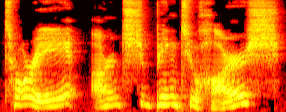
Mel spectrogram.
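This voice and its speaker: A woman's voice: mid-range voice, lively intonation, slow pace, bright, forceful tone, husky, voice pushed up, full character voice. A storyteller voicing a young woman private who is earnest and slightly hesitant but stands her ground. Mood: defending.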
